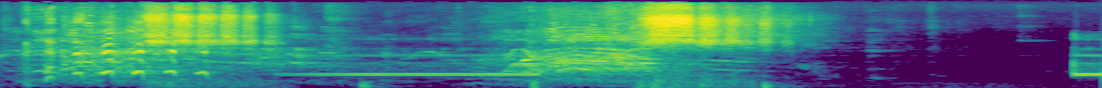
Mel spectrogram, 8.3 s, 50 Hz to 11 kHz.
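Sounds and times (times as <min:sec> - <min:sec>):
laughter: 0:00.0 - 0:06.8
speech: 0:00.3 - 0:02.1
phone ringing with a loud steady electronic tone: 0:02.2 - 0:04.0, 0:08.0 - 0:08.2.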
